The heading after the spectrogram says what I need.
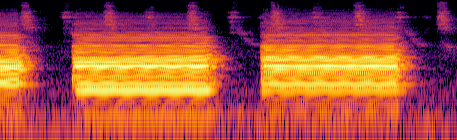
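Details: Loud, harsh buzzing tones lasting over a second each, repeating with short gaps: MRI scanner noise during imaging.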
